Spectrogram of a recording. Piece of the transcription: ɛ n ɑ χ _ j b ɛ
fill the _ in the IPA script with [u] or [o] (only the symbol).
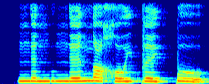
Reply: o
